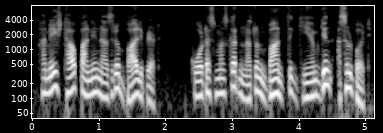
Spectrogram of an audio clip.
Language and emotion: Kashmiri, angry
